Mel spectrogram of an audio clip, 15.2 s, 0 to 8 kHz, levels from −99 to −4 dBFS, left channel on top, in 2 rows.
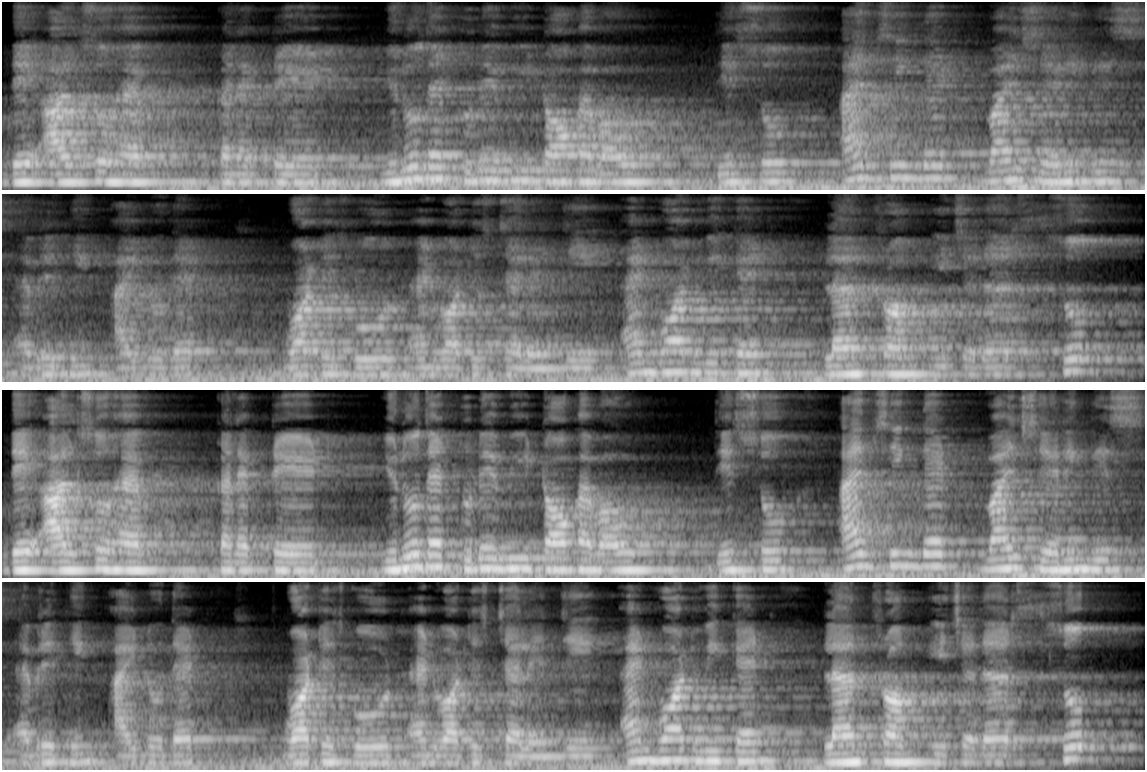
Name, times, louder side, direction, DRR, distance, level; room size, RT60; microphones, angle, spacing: voice 1, 0.0-1.1 1.4-2.2 2.5-4.4 4.7-5.3 5.6-9.0 9.5-12.8 13.1-14.8, right 4 dB, 75° right, 8 dB, 0.6 m, -23 dB
sound 1, 0.9-13.9, left 1 dB, 60° left, 1.1 m, -36 dB
27.0 x 9.1 x 3.7 m, 2.5 s
head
